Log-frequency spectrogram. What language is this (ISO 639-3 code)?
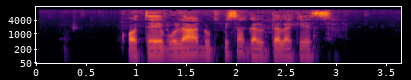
orm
